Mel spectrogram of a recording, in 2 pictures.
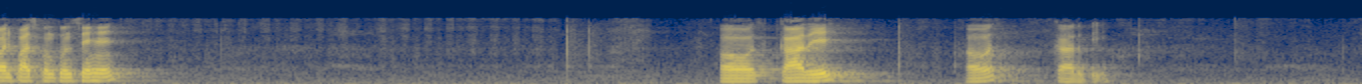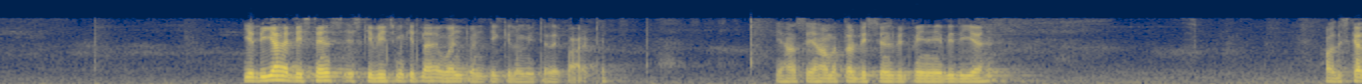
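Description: A man speaks calmly, explaining, with pauses between phrases.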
